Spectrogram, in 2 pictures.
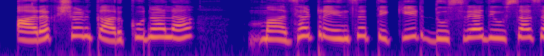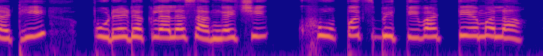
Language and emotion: Marathi, fearful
